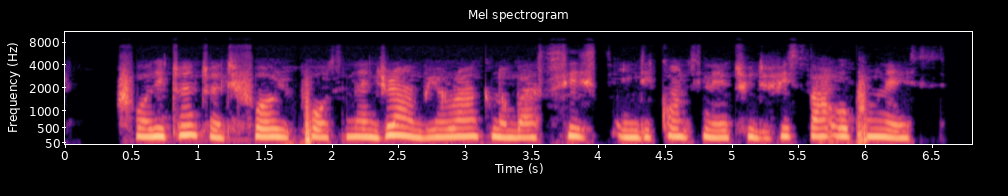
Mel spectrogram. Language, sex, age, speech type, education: Nigerian Pidgin, female, 15-29, spontaneous, secondary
